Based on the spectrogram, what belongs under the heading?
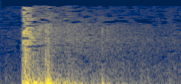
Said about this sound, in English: A steamboat was on the river about a mile away. The noise was from a big gun on the steamboat.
